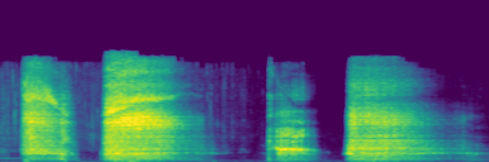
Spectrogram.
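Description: A man's heavy breaths, four long rushes of air in a row, the second and the last the longest and loudest.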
